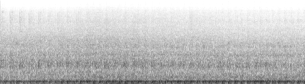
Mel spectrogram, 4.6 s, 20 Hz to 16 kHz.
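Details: Older-model Yamaha X-Ride injection scooter brought in for stumbling then stalling with MIL code 46 (low injection-system supply voltage); smooth, even idle with steady low beat and no knocks or misses after the charging fault was dealt with, charging now above 12 V and rising.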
